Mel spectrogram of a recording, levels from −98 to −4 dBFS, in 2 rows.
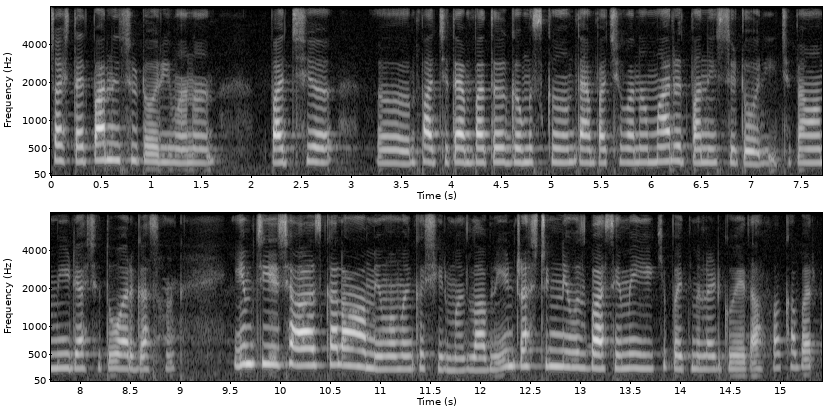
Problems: none marked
